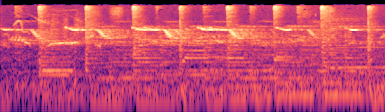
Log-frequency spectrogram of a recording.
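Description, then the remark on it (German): Several birds sing and chirp together in a steady early-morning dawn chorus, with repeated bright, descending calls rising over a continuous backdrop of twittering, fairly loud, with no talking. “Also es scheint Sinn zu machen, dass die Vögel relativ früh mit Singen anfangen.”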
